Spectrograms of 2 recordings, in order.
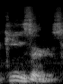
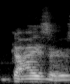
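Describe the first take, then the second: First: It is said with a British pronunciation. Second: It is said with an American pronunciation.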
